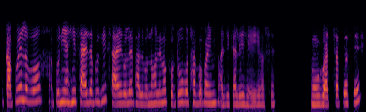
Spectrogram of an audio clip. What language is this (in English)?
Assamese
